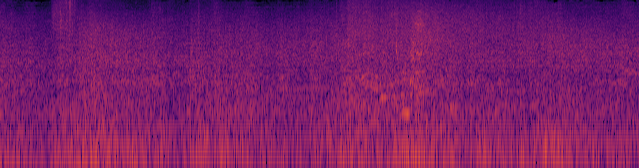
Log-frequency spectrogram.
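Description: A huge beast roars.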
